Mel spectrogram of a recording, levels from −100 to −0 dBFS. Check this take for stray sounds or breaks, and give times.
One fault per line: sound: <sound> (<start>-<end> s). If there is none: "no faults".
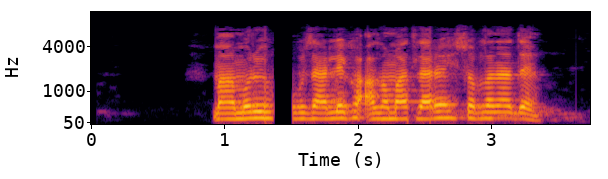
sound: dropout (1.4-1.5 s)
